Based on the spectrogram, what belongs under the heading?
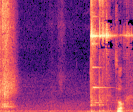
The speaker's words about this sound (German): Das war jetzt aber was für eine laute Münze. Das wirklich eine laute, sehr laute Münze.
